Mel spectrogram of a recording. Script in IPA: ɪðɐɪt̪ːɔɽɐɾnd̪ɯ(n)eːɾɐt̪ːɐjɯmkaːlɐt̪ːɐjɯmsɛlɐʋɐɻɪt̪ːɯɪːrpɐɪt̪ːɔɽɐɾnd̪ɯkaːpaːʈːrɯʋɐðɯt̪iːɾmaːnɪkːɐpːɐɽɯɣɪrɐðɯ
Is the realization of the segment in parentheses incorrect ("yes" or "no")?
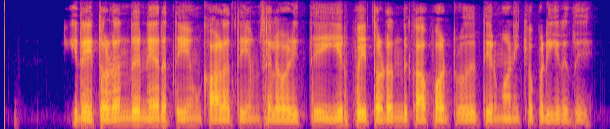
no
